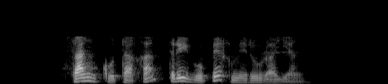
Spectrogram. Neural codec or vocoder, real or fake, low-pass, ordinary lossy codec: none; real; 3.6 kHz; Opus, 32 kbps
